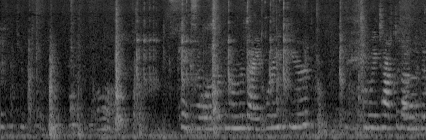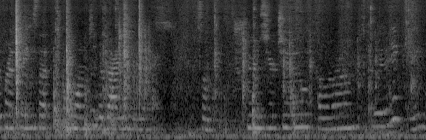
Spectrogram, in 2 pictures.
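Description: Children's voices talking, mixed with scattered light clicks and knocks of small objects on tabletops.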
